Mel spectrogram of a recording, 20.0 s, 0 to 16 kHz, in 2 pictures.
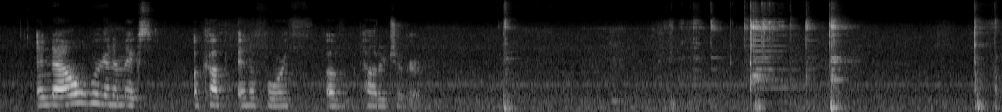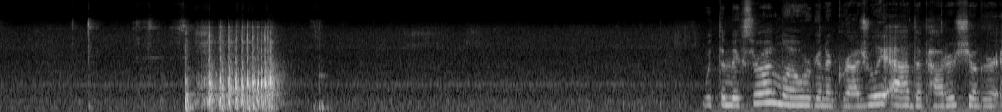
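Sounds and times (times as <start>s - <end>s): sieve clinking on metal bowl: 6.8s - 8.6s.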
